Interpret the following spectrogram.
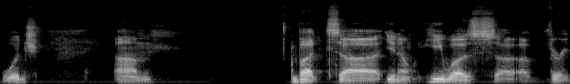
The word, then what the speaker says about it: Łódź: That's the name of the town, spelled Lodz, with lots of diacritical marks on those letters. It's pronounced Łódź.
